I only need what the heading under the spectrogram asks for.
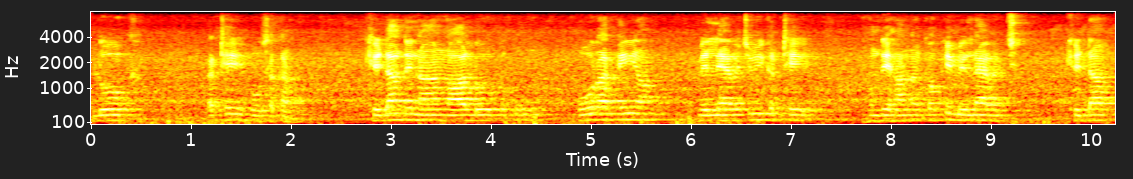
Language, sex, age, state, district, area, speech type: Punjabi, male, 30-45, Punjab, Mansa, urban, spontaneous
